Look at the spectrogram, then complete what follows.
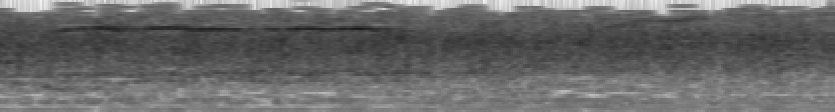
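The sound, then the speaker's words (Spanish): A church audience applauds after a testimony is read, a steady, dense wash of many hands clapping together at an even loudness for the full three seconds, with no pauses or single claps standing out. “Vamos, alguien que aplauda.”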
